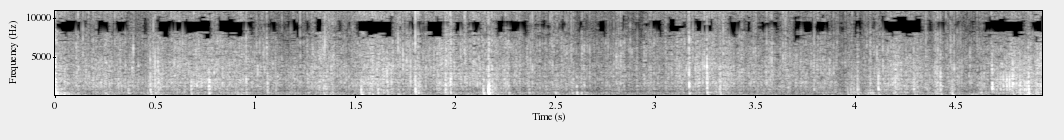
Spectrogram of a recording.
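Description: Clear plastic air-cushion packing wrap is held close and scratched and crinkled with long pink nails and fingertips. A steady bright, crackling rustle fills the clip, with sharp little ticks and pops scattered throughout.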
